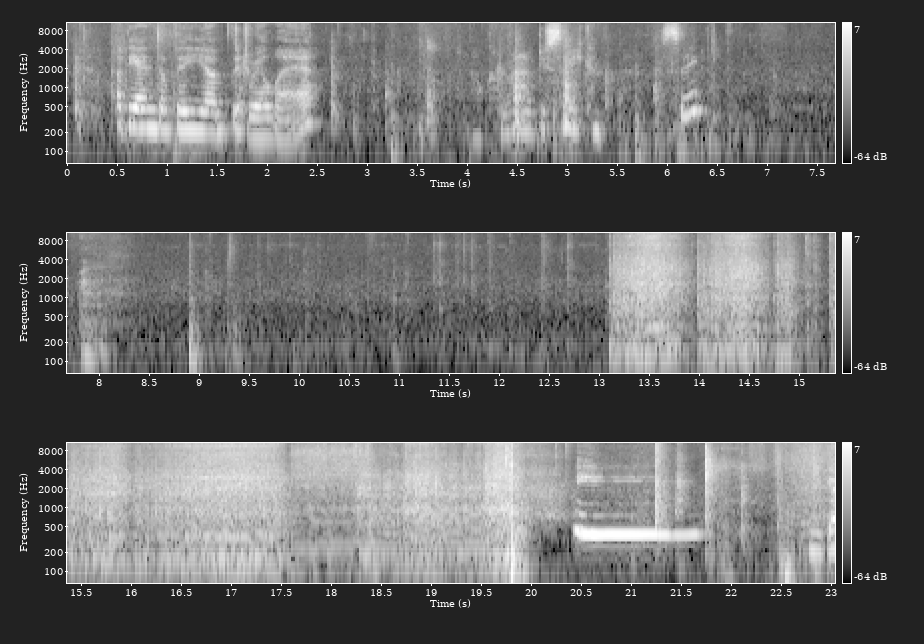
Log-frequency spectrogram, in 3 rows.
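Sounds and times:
electric drill whirring: 13.1 - 20.3.

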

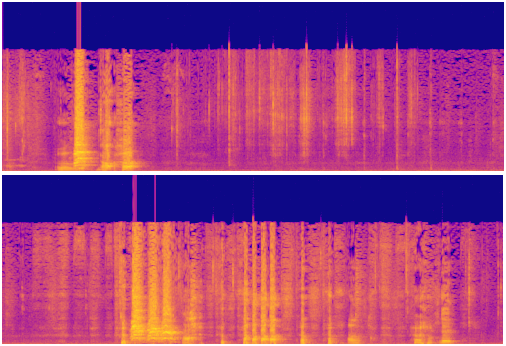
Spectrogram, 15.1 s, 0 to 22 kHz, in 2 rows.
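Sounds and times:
chewing flaky pastry: 0.0 - 0.8, 1.4 - 9.5, 10.1 - 15.0
dog barking: 1.0 - 2.1, 9.4 - 10.5.

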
